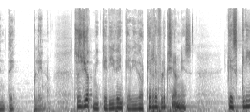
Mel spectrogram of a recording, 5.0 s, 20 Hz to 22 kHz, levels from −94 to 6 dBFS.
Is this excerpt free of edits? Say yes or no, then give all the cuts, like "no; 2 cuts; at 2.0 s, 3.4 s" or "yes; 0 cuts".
no; 3 cuts; at 1.8 s, 2.4 s, 2.9 s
